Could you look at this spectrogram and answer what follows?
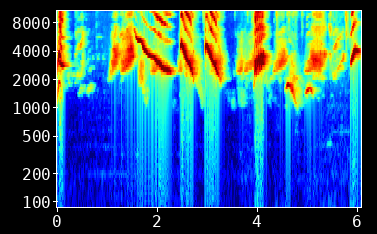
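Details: Asian pied starling song as a lure for other starlings: loud descending whistled slurs and buzzy harsh notes, a few bursts about a second apart with short silent gaps.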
